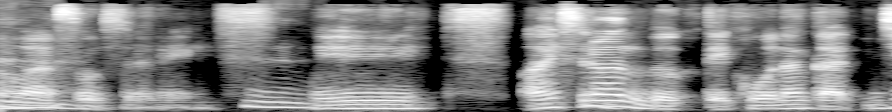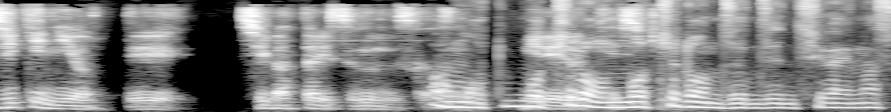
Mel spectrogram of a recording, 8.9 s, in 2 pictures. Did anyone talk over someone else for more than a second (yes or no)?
yes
